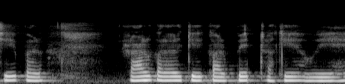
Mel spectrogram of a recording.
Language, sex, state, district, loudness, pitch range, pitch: Hindi, male, Arunachal Pradesh, Lower Dibang Valley, -14 LUFS, 170-185 Hz, 180 Hz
